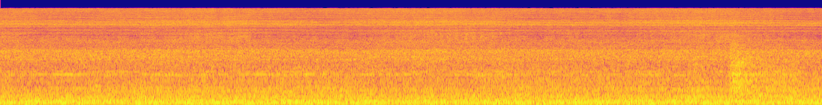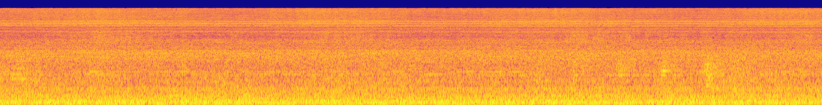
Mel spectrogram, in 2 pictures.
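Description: TIG welding on stainless steel pipe: the arc burns steadily with a continuous hiss over a low, even machine hum, with a faint tick about seven seconds in.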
